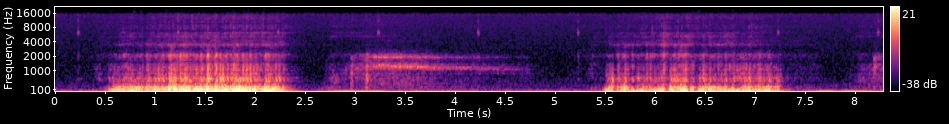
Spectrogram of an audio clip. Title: Typical snoring profile - timing analysis and audio examples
